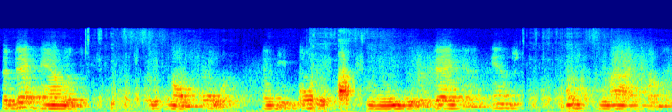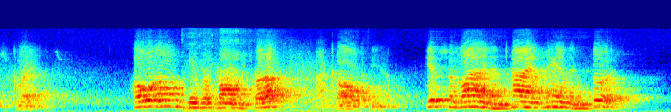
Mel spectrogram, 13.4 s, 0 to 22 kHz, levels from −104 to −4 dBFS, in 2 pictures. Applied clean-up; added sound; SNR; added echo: neural separator model SepFormer DNS4.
